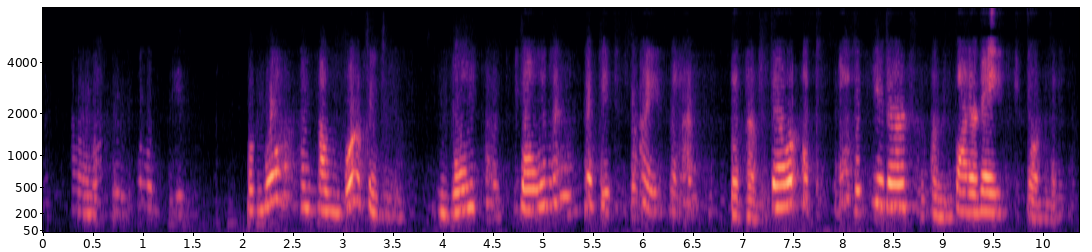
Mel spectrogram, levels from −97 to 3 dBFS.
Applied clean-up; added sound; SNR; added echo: neural mask model DeepFilterNet 3.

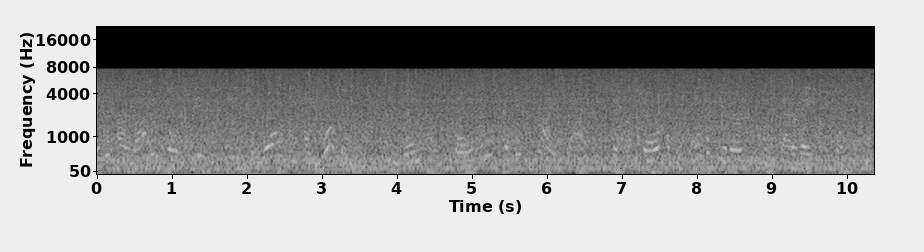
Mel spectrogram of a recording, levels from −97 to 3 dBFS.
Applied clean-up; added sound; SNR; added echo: none; Stream; -2 dB; reverberation time 0.1 s.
